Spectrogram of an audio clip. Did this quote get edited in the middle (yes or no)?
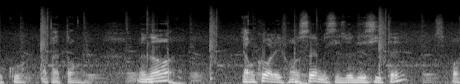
no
